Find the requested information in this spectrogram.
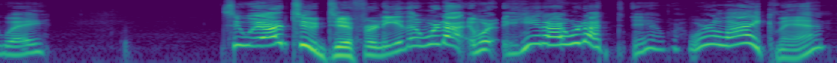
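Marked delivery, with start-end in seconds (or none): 1.5-5.5 much higher, rushed and giddy; high, fast excited voice. Acted. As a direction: gush it out quickly. Joking he is like Tyshawn.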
